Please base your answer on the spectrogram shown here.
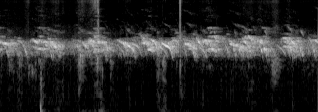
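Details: Many broiler chicks in a winter brooder, loud overlapping high-pitched cheeps forming a constant shrill chatter, with a few soft knocks and bumps.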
